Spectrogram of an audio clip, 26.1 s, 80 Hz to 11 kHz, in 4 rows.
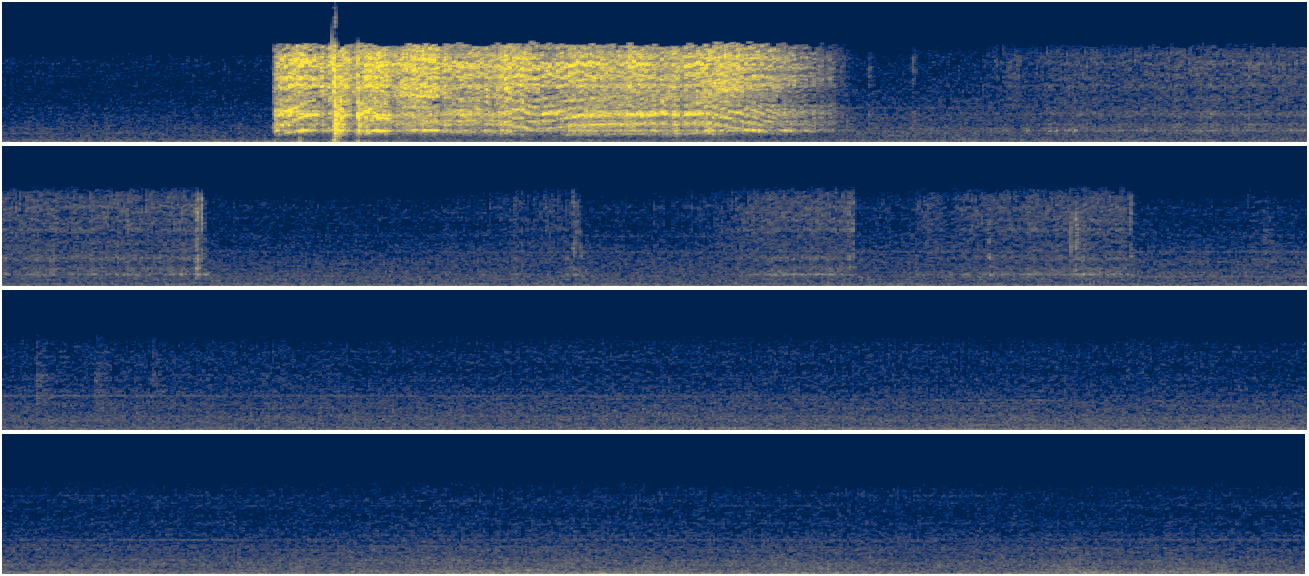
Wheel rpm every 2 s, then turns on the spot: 80, 140, 30, 10, 0, 10, 0, 0, 0, 0, 0, 0, 0.
4-8 10-12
